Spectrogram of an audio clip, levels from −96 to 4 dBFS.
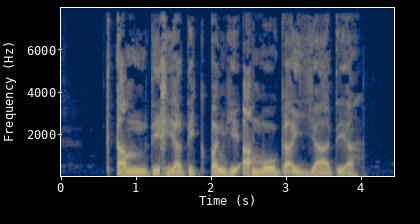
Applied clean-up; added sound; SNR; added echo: none; none; none; none.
